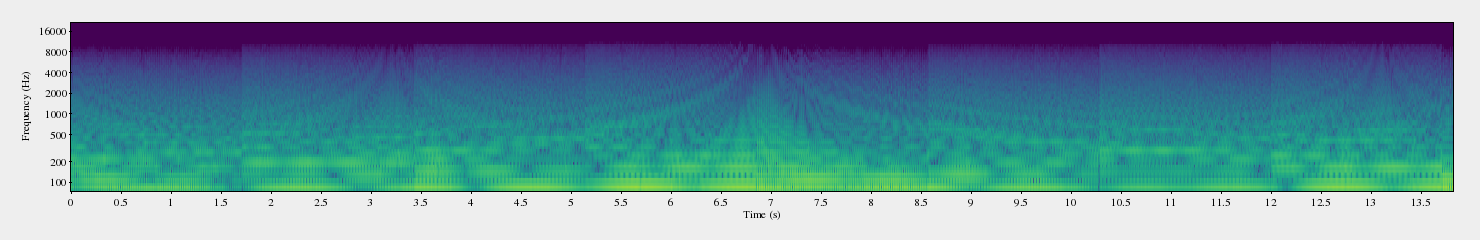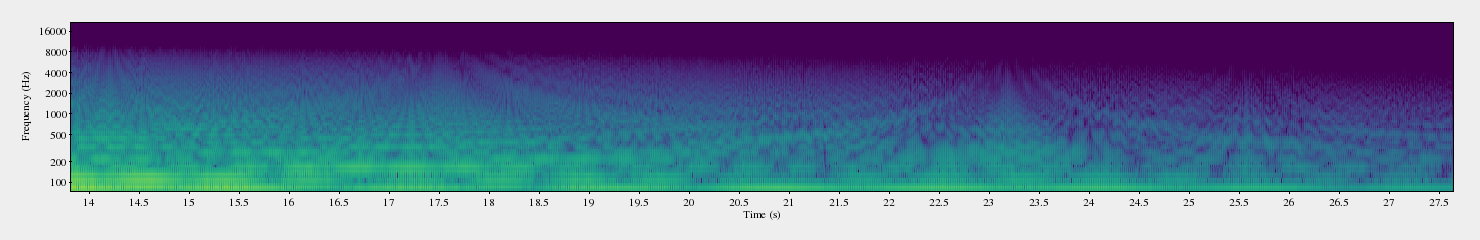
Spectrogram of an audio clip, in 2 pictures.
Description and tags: Dark Synth analog electronic distortion
dark, distortion, electronic, synth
